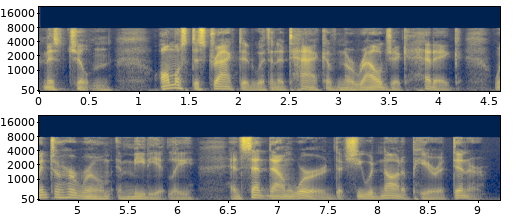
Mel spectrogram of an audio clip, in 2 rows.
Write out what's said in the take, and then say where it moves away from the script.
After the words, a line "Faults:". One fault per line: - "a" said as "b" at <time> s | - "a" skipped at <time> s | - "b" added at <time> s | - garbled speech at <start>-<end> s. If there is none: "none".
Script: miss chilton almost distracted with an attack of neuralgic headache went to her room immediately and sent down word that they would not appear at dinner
miss chilton almost distracted with an attack of neuralgic headache went to her room immediately and sent down word that she would not appear at dinner
Faults:
- "they" said as "she" at 7.7 s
